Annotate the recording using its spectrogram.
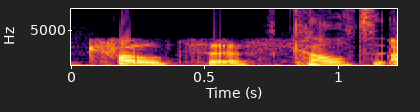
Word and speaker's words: Comhaltas: Now, if I pronounce this wrong, I apologise, it's Comhaltas, or how does that pronounce? – So it's actually Cultus, yeah.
